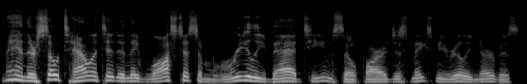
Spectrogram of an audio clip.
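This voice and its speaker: A sports podcast host chats casually in a medium-pitched, darkish voice, easygoing and self-deprecating, and quick to change his mind. The studio-quality recording has no room sound.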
